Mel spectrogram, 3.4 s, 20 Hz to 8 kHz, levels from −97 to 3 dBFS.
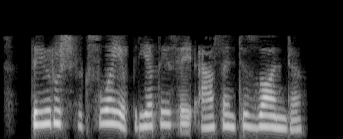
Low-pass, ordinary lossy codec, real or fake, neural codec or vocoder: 7.2 kHz; AAC, 16 kbps; fake; codec, 16 kHz, 2 kbps, X-Codec, WavLM features, trained on Multilingual LibriSpeech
